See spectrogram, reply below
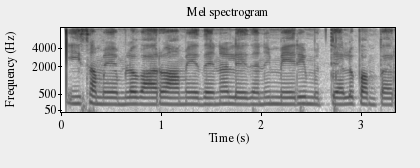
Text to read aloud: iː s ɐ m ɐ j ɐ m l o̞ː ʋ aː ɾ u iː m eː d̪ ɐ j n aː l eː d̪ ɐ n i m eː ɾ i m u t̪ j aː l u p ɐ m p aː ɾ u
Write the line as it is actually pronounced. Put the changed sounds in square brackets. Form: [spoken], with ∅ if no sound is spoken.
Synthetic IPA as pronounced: iː s ɐ m ɐ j ɐ m l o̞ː ʋ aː ɾ u [aː] m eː d̪ ɐ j n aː l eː d̪ ɐ n i m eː ɾ i m u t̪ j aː l u p ɐ m p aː ɾ u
